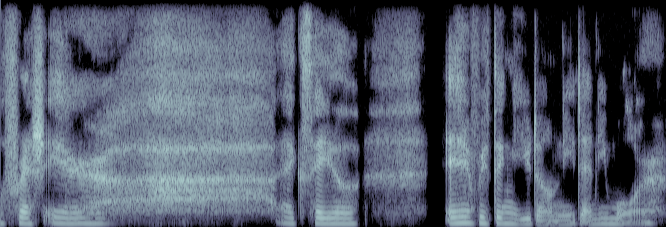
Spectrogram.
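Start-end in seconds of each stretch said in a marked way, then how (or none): 1.1-2.8 long, audible breath in; deep inhale. Shown as a demonstration. Yoga teacher leading the class to breathe in fresh air, deep inhale. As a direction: take in a slow, deep breath.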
